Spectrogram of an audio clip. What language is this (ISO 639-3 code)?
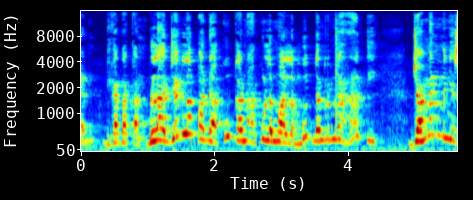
ind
